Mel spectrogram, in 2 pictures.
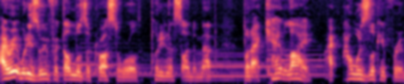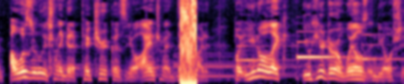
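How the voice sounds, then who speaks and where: With music in the background, a man with a fairly low pitch talks very fast, his pitch swinging very widely. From Toronto, Canada. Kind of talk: animated storytime narration. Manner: casual, comedic.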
